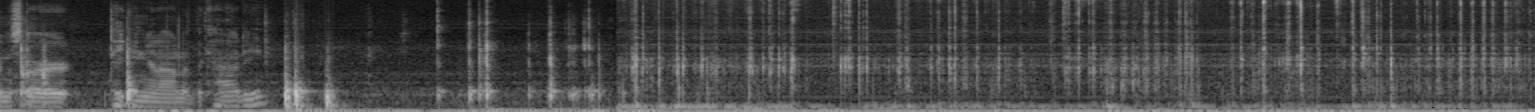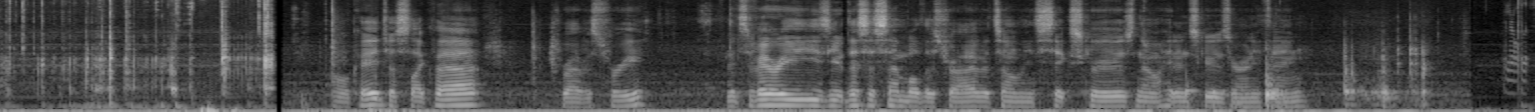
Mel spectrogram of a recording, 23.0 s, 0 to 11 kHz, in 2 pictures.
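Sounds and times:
small metallic clicks and rattles: 3.5s - 13.6s
low hum: 4.6s - 13.7s.

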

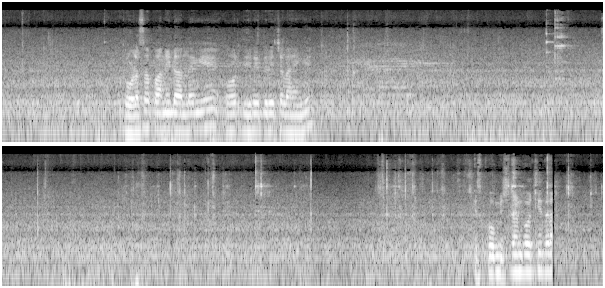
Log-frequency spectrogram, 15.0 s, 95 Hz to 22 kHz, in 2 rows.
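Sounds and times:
spoon clinking on glass: 6.8s - 7.2s.

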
